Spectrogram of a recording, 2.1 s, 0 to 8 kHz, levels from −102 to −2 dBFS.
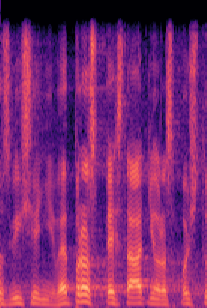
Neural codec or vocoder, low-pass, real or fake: none; 7.2 kHz; real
